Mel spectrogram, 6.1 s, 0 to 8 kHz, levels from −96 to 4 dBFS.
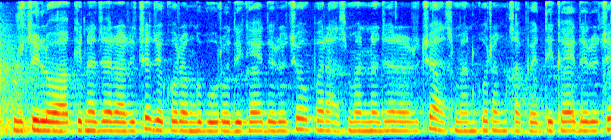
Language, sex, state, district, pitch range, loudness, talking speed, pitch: Rajasthani, female, Rajasthan, Churu, 195-205 Hz, -17 LUFS, 265 wpm, 200 Hz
